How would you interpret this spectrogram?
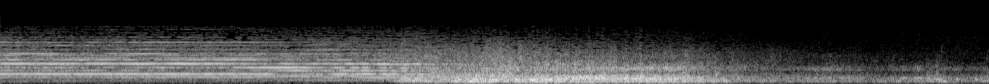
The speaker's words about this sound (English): Storm.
